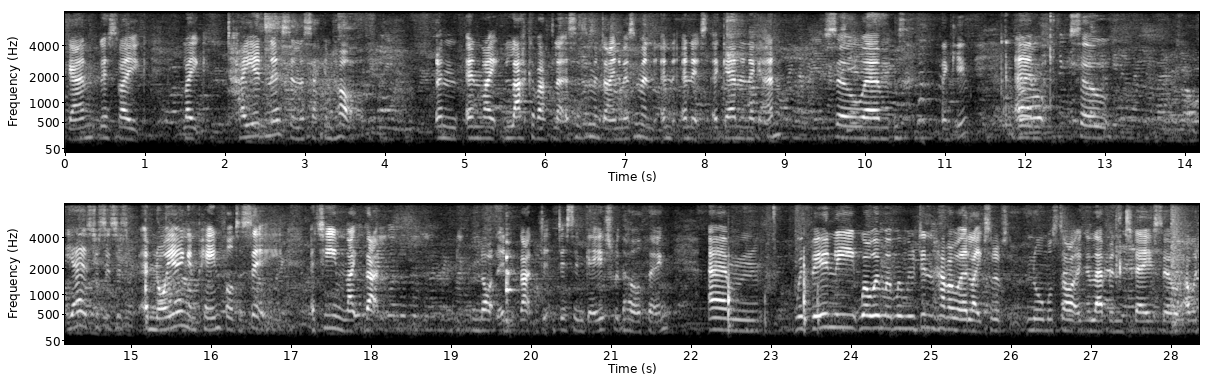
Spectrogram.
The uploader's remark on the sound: A MATCHDAY Podcast from Chelsea. Recorded before, during and after the game and recorded as much of the atmosphere as possible.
